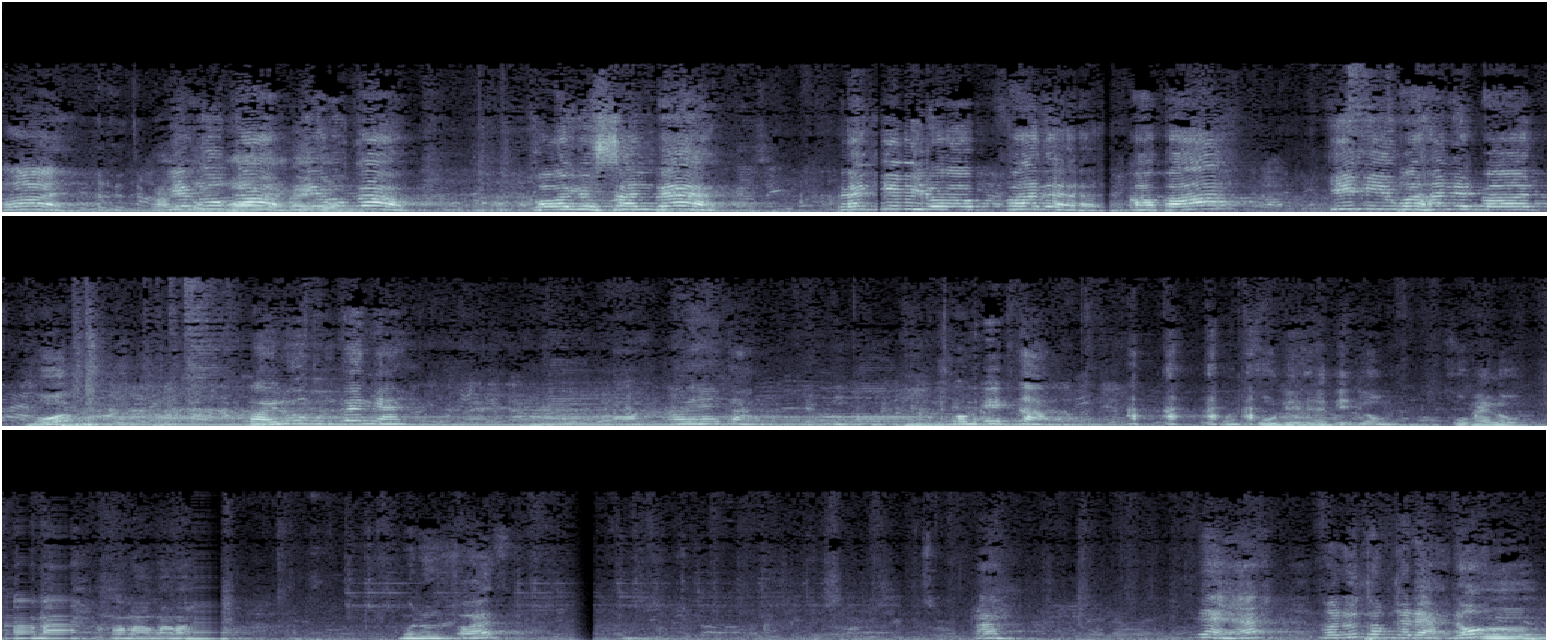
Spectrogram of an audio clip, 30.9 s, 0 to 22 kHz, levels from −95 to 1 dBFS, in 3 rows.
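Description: The audio has four kinds of network fault. From 5.57 to 7.53 s, packets were lost over and over, causing repeated packet loss with a robotic sound. The receiver patched 15 separate holes by continuing the last bit of sound, the longest lasting 44 ms, so about 17 percent of that stretch is filled-in audio. Because 240 ms of the original never arrived, this section sounds choppy, with pieces missing.

Between 19.89 and 22.07 s, packets arrived late rather than being lost, so the jitter buffer ran dry five times. Each time, the receiver stretched the last sound until data resumed, the longest wait being 166 ms and 383 ms in all. Nothing is missing, but these repeated stalls make the sound drag and stutter.

At 24.39 s there is a 148 ms call audio freeze. A smeared, continued tail of the preceding sound fades into about 20 ms of silence before the audio carries on from where it stopped, now 148 ms later than before. 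The likely cause is packets being held up in transit and emptying the buffer.

The buffer later held more than it needed, so the receiver trimmed short pitch-period slices to catch up. This jitter buffer speed-up runs from 26.49 to 27.70 s at about 107 percent speed, removing roughly a tenth of a second, and again from 30.25 to 30.78 s at about 109 percent, removing roughly a twentieth. Pitch stays the same, but the sound comes across as hurried.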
